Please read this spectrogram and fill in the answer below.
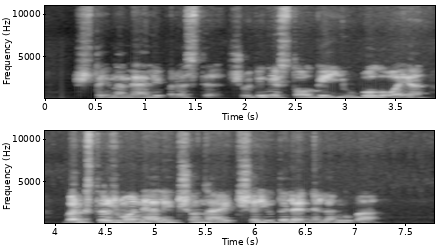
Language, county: Lithuanian, Šiauliai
